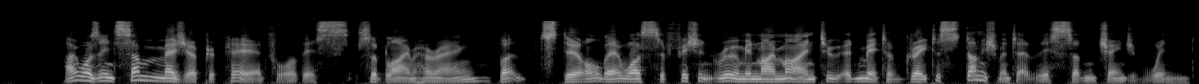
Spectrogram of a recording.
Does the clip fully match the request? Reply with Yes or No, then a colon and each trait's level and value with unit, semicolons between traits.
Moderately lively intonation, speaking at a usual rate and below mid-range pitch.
No: wide, 5.9 semitones; average, 150 wpm; low, 120 Hz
